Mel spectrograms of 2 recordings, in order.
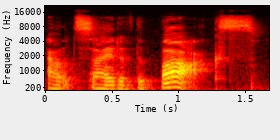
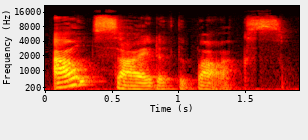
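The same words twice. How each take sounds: First: The pitch rises on the word box. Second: The pitch rises on the word outside. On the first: The speaker calls it right. "correct intonation would sound like this" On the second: The speaker calls it wrong. "incorrect intonation would be"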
